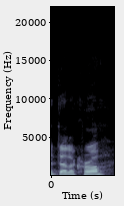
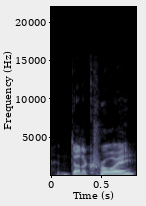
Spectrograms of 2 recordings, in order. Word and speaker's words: Delacroix: How do you say that? Delacroix? Yeah, Delacroix. Delacroix. Yeah. Yeah, because it's like the water, right? Like La Croix.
